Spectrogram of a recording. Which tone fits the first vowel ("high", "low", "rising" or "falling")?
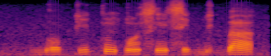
low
